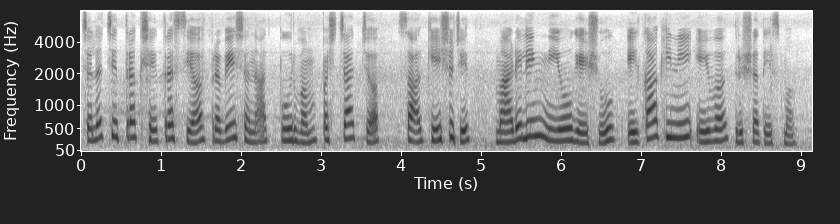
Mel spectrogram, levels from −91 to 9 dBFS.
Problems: none marked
